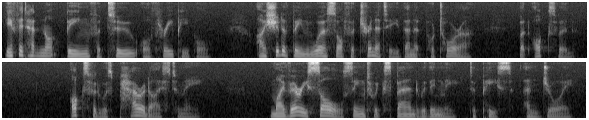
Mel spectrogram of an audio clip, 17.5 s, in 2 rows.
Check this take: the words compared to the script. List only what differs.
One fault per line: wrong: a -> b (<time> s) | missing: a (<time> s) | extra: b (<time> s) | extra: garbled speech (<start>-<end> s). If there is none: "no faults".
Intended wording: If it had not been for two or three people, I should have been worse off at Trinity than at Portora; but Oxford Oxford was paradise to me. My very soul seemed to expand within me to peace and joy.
no faults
